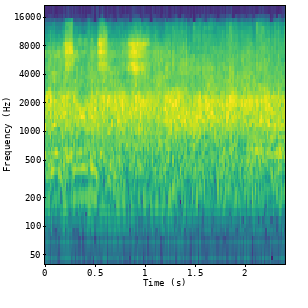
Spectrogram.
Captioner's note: some Applause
